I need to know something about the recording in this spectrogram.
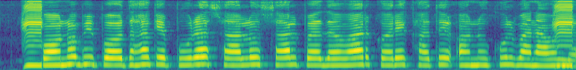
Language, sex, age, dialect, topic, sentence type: Bhojpuri, female, 18-24, Southern / Standard, agriculture, statement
